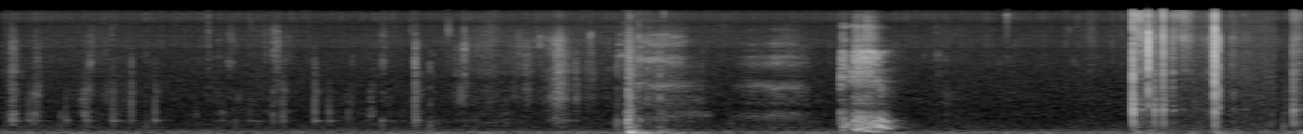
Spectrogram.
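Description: Faint sipping through a straw, then a sharp thump about four seconds in and a woman clearing her throat once near six seconds. A few sharp clicks and knocks follow near the end as the phone is handled.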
